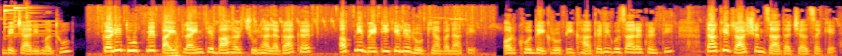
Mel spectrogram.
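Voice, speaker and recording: A woman's voice: fairly low pitch, big pitch swings, moderate pace, slight background noise. A woman narrating a scripted moral story in a dramatic, sympathetic way.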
